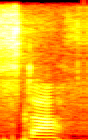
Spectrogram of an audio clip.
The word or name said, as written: staff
